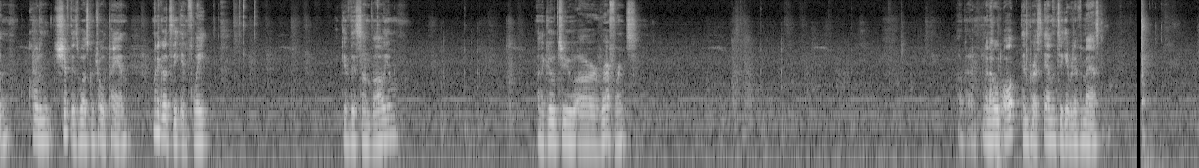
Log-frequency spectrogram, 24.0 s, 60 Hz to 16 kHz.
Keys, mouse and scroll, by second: 3.0 click, 4.3 f, 4.8 click, 4.8 click, 5.1 click, 7.9 middle click, 9.3 middle click, 11.1 click, 11.2 click, 12.0-12.6 scroll up 4, 14.5-15.2 scroll down 1, 15.2 middle click, 15.8-16.3 scroll down 2, 17.0 middle click, 17.0 scroll down 1, 20.5 alt+m, 22.8 Insert.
